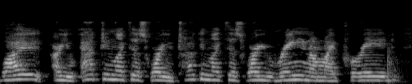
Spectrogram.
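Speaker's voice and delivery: put-on frustrated, angry, exasperated scolding. Retelling own words to a husband on a bad day: imitating own angry words. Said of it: "I am angry".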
